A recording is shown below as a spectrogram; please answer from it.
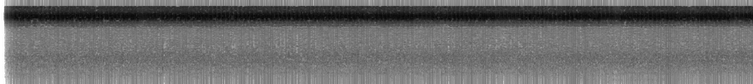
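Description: Night insects keep up a steady, very high, shrill trill that never pauses.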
